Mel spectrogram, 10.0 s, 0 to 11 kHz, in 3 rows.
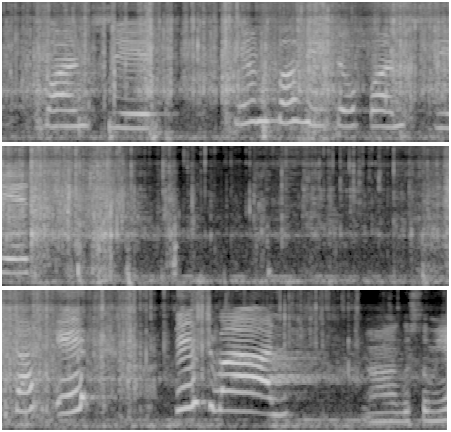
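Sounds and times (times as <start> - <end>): rustling of plastic snack packets: 0.0 - 9.6
child's high voice: 0.2 - 3.8, 6.7 - 9.1.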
